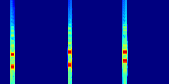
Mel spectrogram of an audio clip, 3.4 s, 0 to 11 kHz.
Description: DTMF, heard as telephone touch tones, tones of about 80 ms. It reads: 1 5 0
